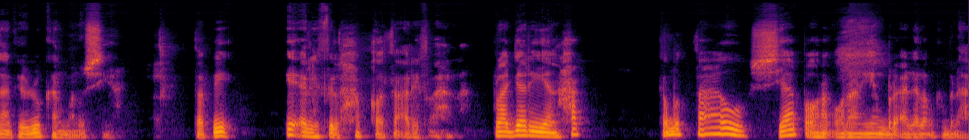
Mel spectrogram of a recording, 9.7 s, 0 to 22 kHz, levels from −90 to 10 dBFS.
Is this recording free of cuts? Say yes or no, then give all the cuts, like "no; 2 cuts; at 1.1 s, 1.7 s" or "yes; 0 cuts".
yes; 0 cuts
